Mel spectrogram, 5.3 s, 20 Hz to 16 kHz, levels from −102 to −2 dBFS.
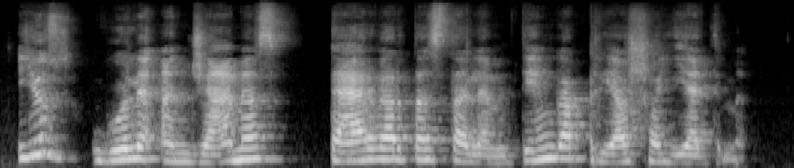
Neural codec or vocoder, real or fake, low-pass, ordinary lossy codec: vocoder, 44.1 kHz, 128 mel bands, Pupu-Vocoder; fake; 14.4 kHz; AAC, 64 kbps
